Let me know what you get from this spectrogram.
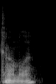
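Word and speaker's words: Kamala: be significantly worse right and her name is pronounced kamla okay I apologize for that um yeah I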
